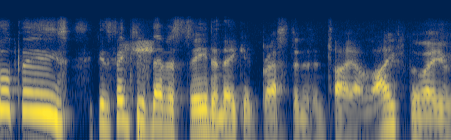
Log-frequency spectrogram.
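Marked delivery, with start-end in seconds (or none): 0.0-0.7 put-on screaming commentator voice, higher and louder. Retelling a commentator's outburst, imitating Michael Cole screaming. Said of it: "Michael Cole just starts screaming at the top of his voice".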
